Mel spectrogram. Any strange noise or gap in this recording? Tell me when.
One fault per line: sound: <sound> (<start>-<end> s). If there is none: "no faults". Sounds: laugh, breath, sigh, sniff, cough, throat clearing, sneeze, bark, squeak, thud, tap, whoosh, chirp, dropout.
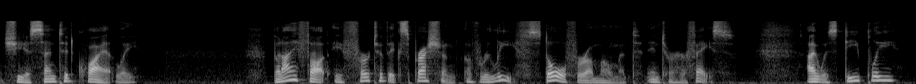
no faults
